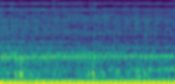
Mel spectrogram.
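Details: Mitsubishi Evo engine at idle with the accessory belt off, new balance shaft belt and rod bearings: heavy low rattle and knock felt at the oil pan, much quieter with the clutch pressed; the cause was a wobbling, loose flywheel.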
